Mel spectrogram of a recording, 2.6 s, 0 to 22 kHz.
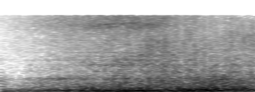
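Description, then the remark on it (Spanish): A deep, rumbling explosion boom, representing the nova explosion of a star in 1927, swells in and keeps roaring loudly with heavy low-end rumble for a couple of seconds, with no voices present. “Esa estrella sufrió una explosión de nova en 1927.”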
